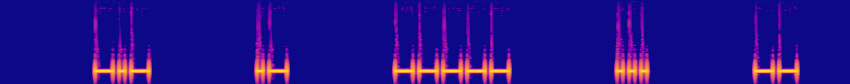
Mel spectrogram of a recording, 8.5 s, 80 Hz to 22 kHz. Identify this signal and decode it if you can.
Morse code, heard as a keyed tone, about 20 wpm, spaced as for 7 wpm, 700 Hz. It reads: KA0SM
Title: USA Call Signs - 6 Characters - 6x Character Spacing - 20wpm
